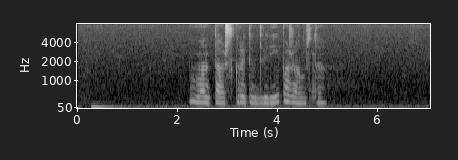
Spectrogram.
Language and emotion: Russian, neutral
